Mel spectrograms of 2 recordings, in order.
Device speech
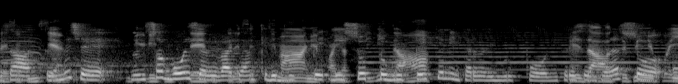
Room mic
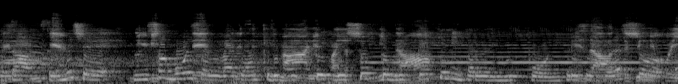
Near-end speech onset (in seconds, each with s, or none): none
